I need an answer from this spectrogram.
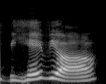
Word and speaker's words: behavior: the word accent now if I say behave if have is accented so also in Behavior again Havier is accented did you notice yeah'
